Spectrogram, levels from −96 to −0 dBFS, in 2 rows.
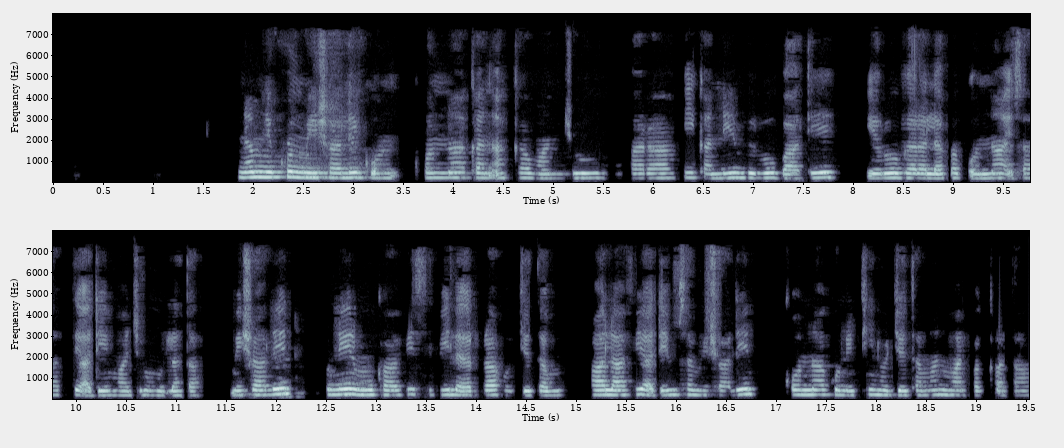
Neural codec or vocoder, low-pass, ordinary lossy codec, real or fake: none; 7.2 kHz; AAC, 32 kbps; real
